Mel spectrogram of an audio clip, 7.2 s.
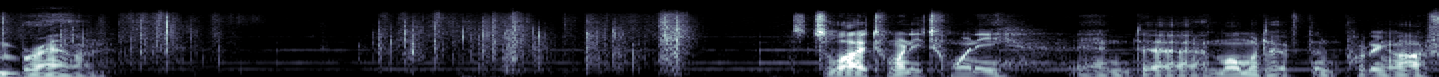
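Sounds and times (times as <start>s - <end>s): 
speech: 0.0s - 0.6s, 4.1s - 7.1s
bulky hand-printed paper envelope rustling at home in Toronto: 0.0s - 1.2s, 1.8s - 3.5s.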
